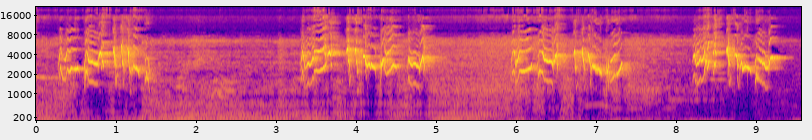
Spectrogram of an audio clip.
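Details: White-rumped shama singing vigorously, offered as a lure to coax a quiet shama into song: four bursts of rich, fast-changing whistles and chattering notes, each about a second long, separated by short pauses, over a low steady hum.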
